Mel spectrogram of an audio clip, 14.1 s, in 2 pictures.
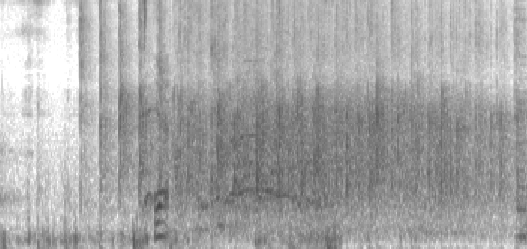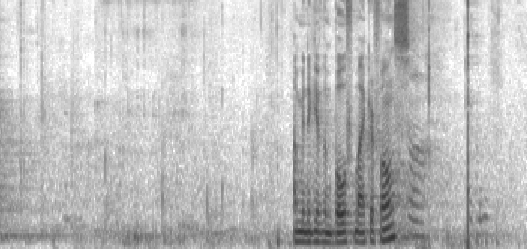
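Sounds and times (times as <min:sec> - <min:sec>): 
audience applause for a couple invited on stage: 0:01.1 - 0:08.2
speech: 0:02.1 - 0:02.4, 0:11.0 - 0:12.8.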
